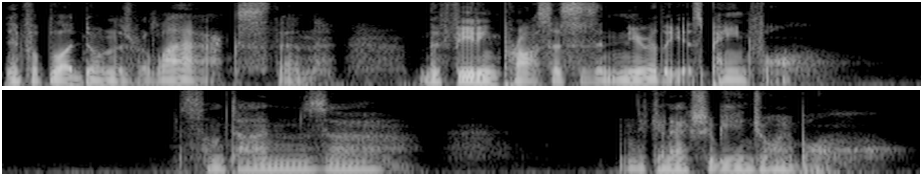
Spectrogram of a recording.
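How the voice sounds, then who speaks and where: A man voicing a gentle, protective vampire in an ASMR roleplay, soft, breathy and husky, soothing in a hushed, halting way. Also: deep voice, fairly even intonation. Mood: gentle, hesitant. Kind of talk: boyfriend ASMR roleplay audio drama.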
